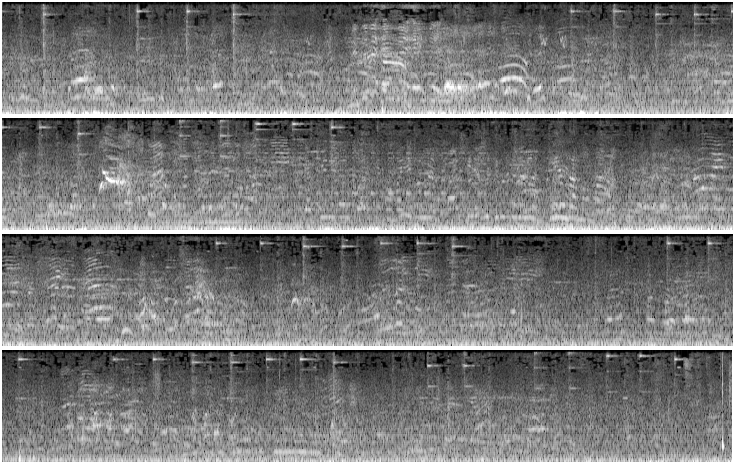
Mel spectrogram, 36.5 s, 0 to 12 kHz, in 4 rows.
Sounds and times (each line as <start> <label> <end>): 0.0 Kids Playing 16.6
25.8 Kids Playing 36.5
